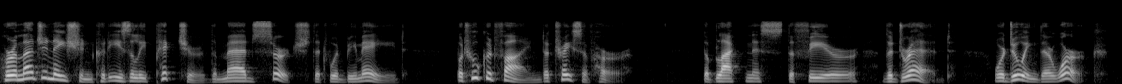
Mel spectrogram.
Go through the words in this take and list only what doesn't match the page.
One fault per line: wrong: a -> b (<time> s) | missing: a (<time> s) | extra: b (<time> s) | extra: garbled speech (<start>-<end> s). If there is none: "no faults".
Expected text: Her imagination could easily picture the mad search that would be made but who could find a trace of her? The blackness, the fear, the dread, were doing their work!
no faults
